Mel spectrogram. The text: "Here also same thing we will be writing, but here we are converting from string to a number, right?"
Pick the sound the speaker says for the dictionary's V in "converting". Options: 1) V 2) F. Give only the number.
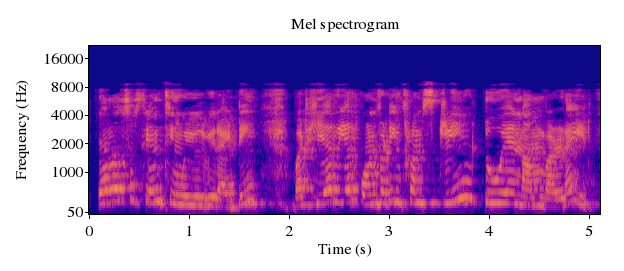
2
